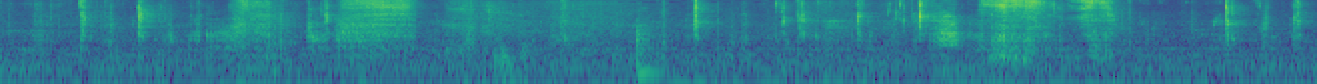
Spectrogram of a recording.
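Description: Close-up chewing of a mouthful of rice with stir-fried green pepper and shredded pork: wet mouth sounds with many small, sharp clicks and crunches.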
